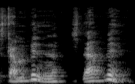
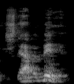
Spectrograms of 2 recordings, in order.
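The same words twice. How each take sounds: First: Put-on South Georgia accent. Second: South Georgia drawl. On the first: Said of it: "he from South Georgia". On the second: Retold or imitated. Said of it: "That's how you talk".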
